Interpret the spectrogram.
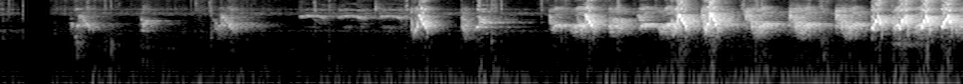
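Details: Bar-winged prinia in lively full song, used as a lure to get other prinias singing. Sparse high chirps at first, then a dense run of sharp, rapid twittering notes that grows louder and busier toward the end.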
